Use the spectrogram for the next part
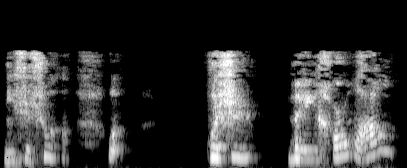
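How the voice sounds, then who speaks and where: A man's voice: very high-pitched, expressive, slow pace, fairly bright tone, slightly rough, pitched above the performer's own voice, exaggerated voice. A man storyteller voicing a grieving male scholar who sobs and cries out in bitter self-reproach, on a dull lo-fi recording. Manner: sobbing, cracking outbursts.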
